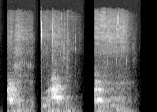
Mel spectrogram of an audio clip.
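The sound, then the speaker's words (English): Three drawn-out, throaty dog barks come one after another with short pauses between them, loud, with no talking over them. “of course they're still barking”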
